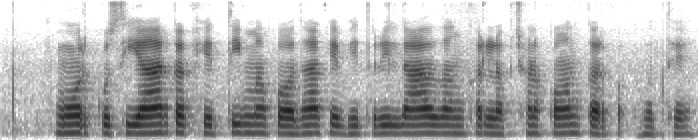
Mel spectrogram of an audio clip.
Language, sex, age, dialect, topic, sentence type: Chhattisgarhi, female, 25-30, Northern/Bhandar, agriculture, question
